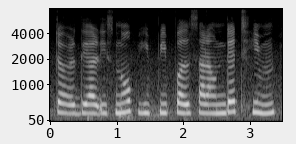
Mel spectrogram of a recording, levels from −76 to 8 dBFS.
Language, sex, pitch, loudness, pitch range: English, female, 245 Hz, -14 LUFS, 235-260 Hz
